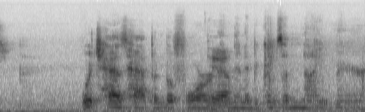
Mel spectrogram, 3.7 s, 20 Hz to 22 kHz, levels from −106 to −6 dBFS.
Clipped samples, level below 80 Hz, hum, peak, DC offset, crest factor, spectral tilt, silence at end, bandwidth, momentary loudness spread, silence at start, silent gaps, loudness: under 0.1%; -48 dBFS; none; -8 dBFS; under 0.1%; 24 dB; -3.5 dB/octave; 0 s; over 20 kHz; 20 LU; 0 s; none; -30 LUFS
